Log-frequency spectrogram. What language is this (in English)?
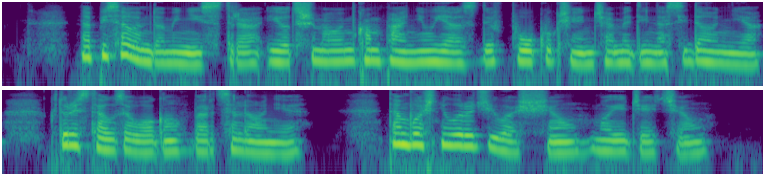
Polish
